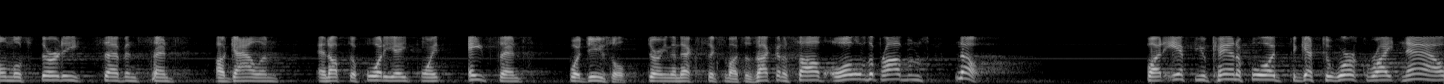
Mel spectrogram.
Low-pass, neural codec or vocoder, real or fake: 3.6 kHz; none; real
